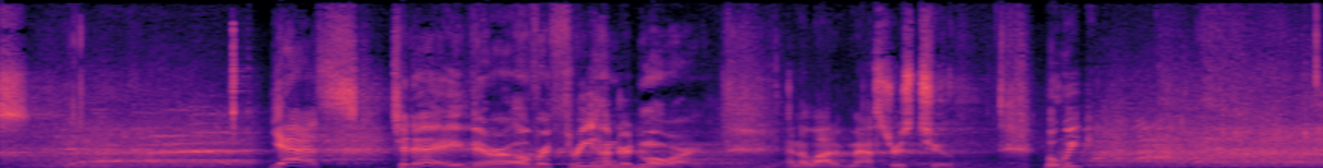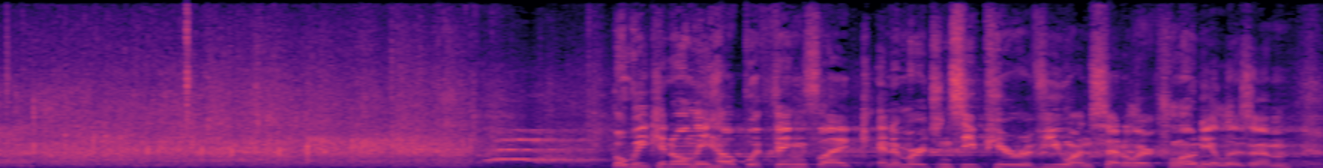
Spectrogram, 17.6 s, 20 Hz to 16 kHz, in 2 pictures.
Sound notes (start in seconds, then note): 7.2 laughter; 10.0 applause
